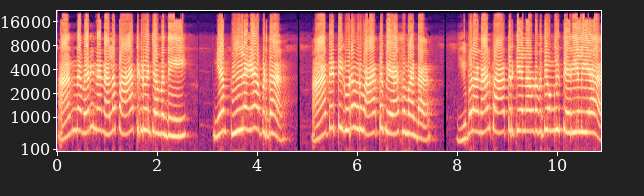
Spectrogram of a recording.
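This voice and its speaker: A woman uses a squeaky, cartoonish character voice at an extremely high pitch. She talks at a fairly slow pace with very wide pitch swings and very even loudness. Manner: effusive, repetitive assurances.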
